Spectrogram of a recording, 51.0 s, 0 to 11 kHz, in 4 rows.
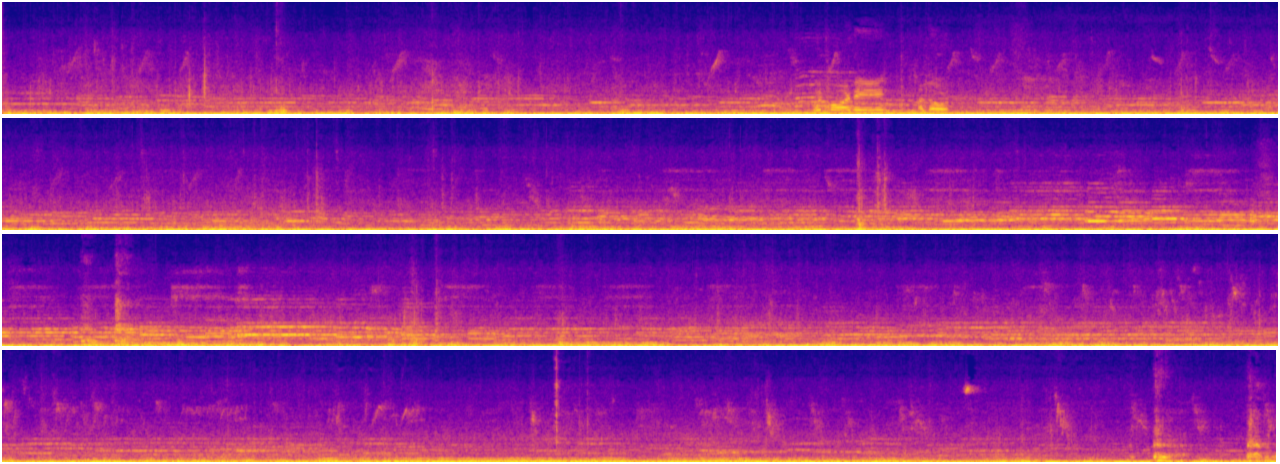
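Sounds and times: wind rumbling on microphone: 0:00.0 - 0:51.0
small birds chirping: 0:06.8 - 0:15.8, 0:34.4 - 0:42.7, 0:43.5 - 0:51.0.

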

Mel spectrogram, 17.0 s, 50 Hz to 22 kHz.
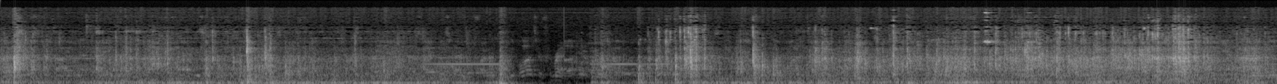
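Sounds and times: door rollers clicking and rattling: 0:00.0 - 0:06.7, 0:07.9 - 0:17.0
garage door opener motor hum: 0:00.0 - 0:06.7, 0:07.8 - 0:17.0.

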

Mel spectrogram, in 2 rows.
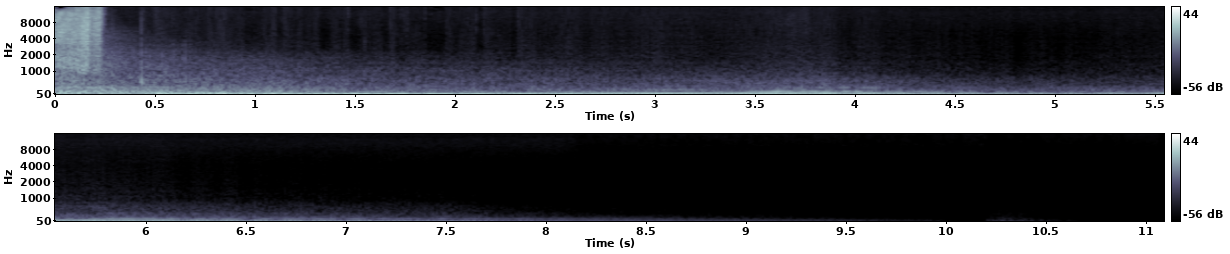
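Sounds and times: deep cinematic boom: 0:00.0 - 0:09.2
low steady tones: 0:00.0 - 0:09.3.

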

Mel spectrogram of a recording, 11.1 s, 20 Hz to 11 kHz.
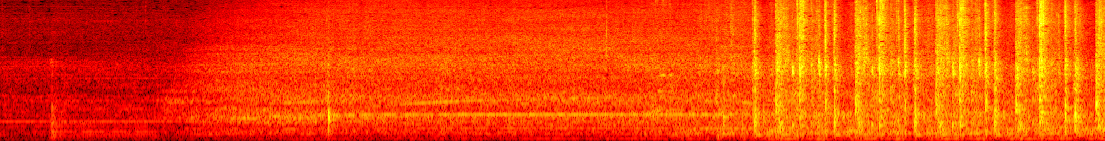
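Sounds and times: faint rising whine: 0:00.0 - 0:07.5
machine hum: 0:00.0 - 0:11.0
machine clicking and clattering: 0:07.5 - 0:11.0.

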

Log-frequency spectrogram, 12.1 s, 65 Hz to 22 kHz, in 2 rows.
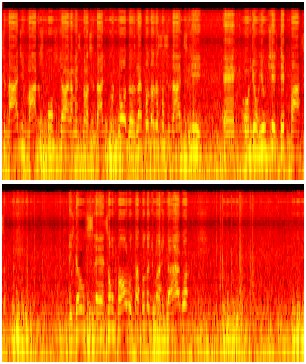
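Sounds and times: heavy rain on car roof: 0:00.0 - 0:12.0
tyres running through water: 0:00.0 - 0:12.0.

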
